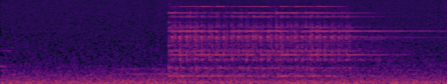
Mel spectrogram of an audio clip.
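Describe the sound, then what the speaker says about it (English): A telephone rings in the puzzle video game Puzzle Agent, a steady electronic ringing tone lasting about two seconds over quiet background hiss. "And he gets a phone call."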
